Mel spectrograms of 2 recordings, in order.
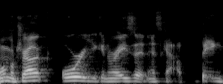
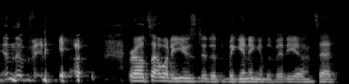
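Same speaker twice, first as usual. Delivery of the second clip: ordinary talk, nothing marked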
